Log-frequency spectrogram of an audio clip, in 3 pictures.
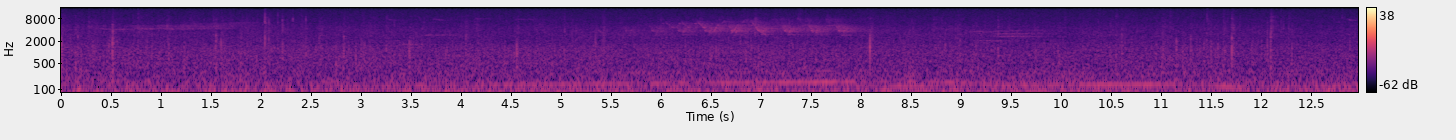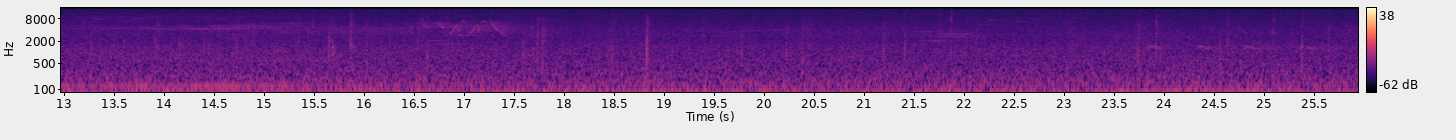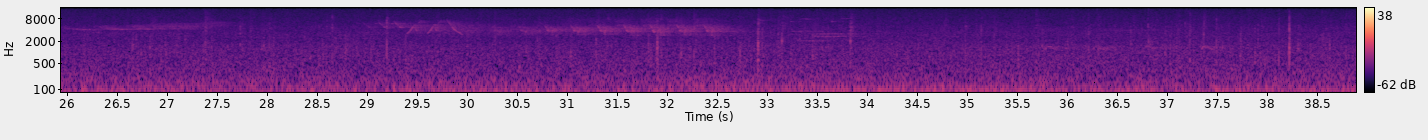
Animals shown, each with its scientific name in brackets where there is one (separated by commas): Chestnut-sided Warbler (Setophaga pensylvanica), Ovenbird (Seiurus aurocapilla), Cedar Waxwing (Bombycilla cedrorum), American Crow (Corvus brachyrhynchos), Black-throated Blue Warbler (Setophaga caerulescens), Wood Thrush (Hylocichla mustelina), Eastern Wood-Pewee (Contopus virens), Blackburnian Warbler (Setophaga fusca)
